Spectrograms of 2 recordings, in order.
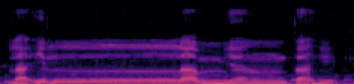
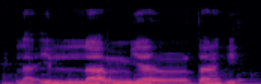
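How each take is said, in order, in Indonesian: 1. Dibaca panjang dengan dengung sengau yang ditahan. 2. Dibaca pendek tanpa dengung sengau. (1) "dibaca panjang dengan disertai dengung" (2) "tapi cara bacanya adalah"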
